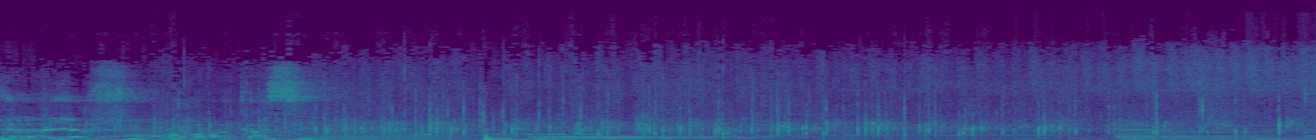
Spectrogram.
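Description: A church congregation acclaiming the Lord with scattered clapping and cheering voices, a lively crowd of applause and shouts mixed with musical tones and an amplified voice.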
